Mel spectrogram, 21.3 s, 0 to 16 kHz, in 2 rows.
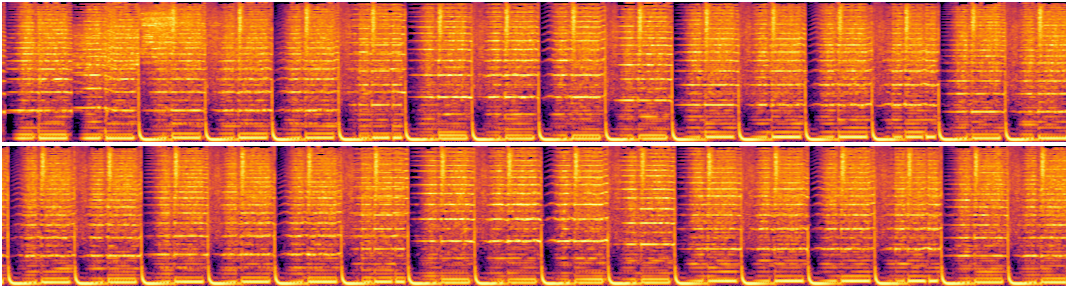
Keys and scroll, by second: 10.2 ctrl+=.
